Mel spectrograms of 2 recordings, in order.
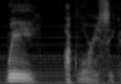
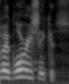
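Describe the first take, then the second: First: It is said in a serious, earnest tone. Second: It is said in a casual, offhand tone. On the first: The claim is made with real conviction. The speaker calls it right. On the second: The claim is made lightly, without real conviction. The speaker calls it wrong.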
